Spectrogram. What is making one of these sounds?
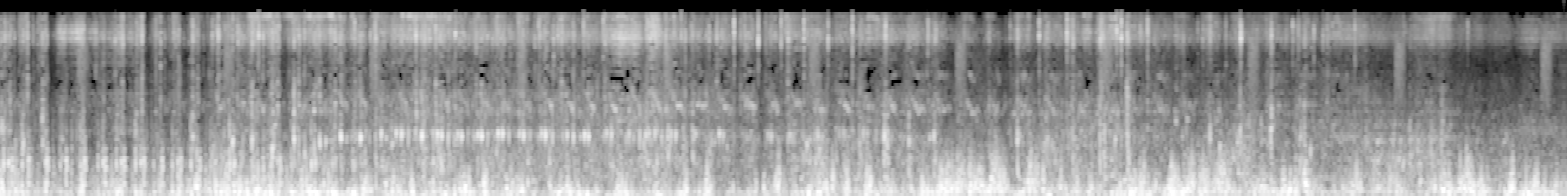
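Waves slap against a boat's hull.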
